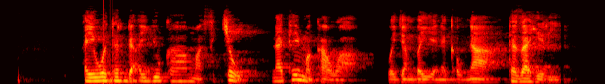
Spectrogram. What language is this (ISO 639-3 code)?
hau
